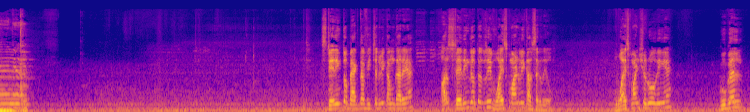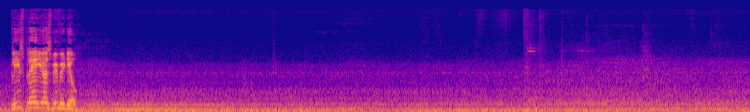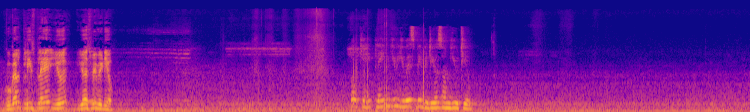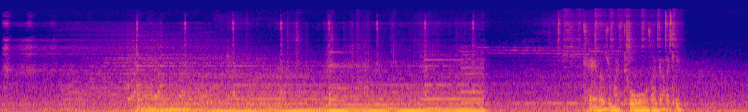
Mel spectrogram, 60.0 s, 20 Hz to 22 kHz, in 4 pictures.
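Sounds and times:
car cabin hum: 0:12.0 - 0:16.4, 0:37.0 - 0:40.3
car engine idling: 0:42.1 - 0:54.7.

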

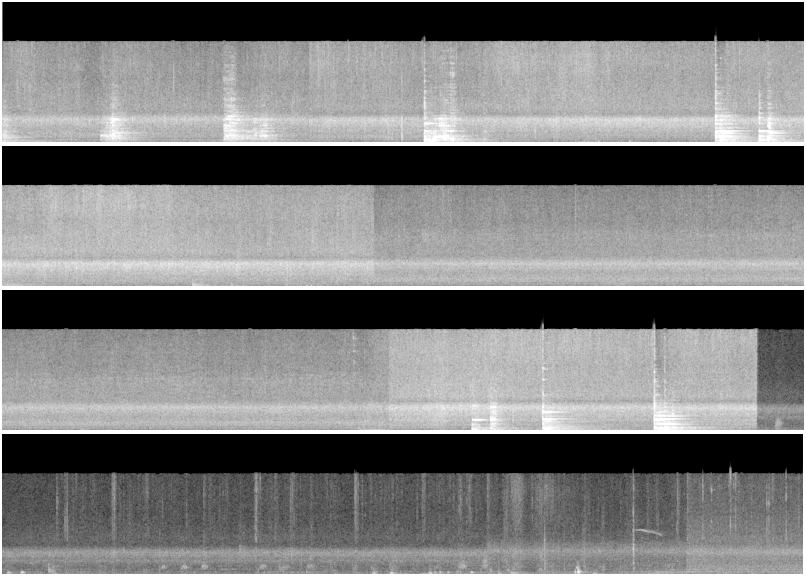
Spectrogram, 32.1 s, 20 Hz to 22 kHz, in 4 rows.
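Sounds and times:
metal ladle scraping a pan: 0:00.0 - 0:01.6, 0:02.2 - 0:03.0, 0:04.2 - 0:05.0, 0:20.8 - 0:23.3
onions sizzling in a pan: 0:00.0 - 0:23.6, 0:28.2 - 0:32.0
faint ticks: 0:23.8 - 0:32.0.

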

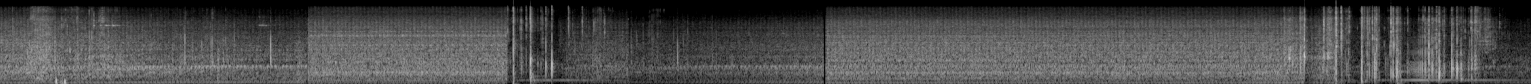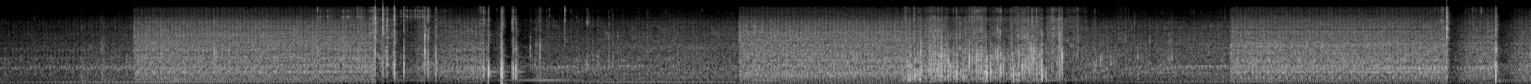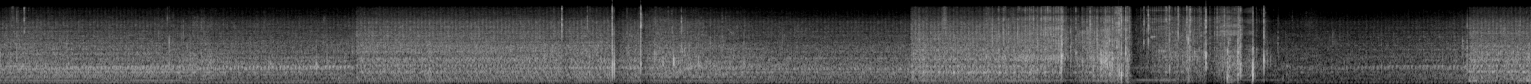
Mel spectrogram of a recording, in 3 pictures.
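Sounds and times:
plastic toys crunching under tyre: 0:00.0 - 0:03.1, 0:05.0 - 0:07.0, 0:12.6 - 0:15.2, 0:18.4 - 0:21.9, 0:24.2 - 0:27.8, 0:29.6 - 0:32.9, 0:35.7 - 0:38.4, 0:39.7 - 0:44.0
car engine idling: 0:00.0 - 0:45.9.

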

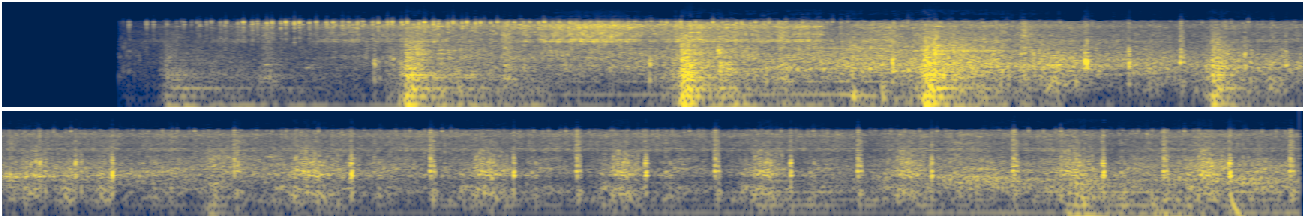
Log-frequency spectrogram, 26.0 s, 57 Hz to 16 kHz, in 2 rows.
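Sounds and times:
mechanical clicks and ticks: 0:01.2 - 0:26.0
steady rushing noise: 0:01.5 - 0:26.0.

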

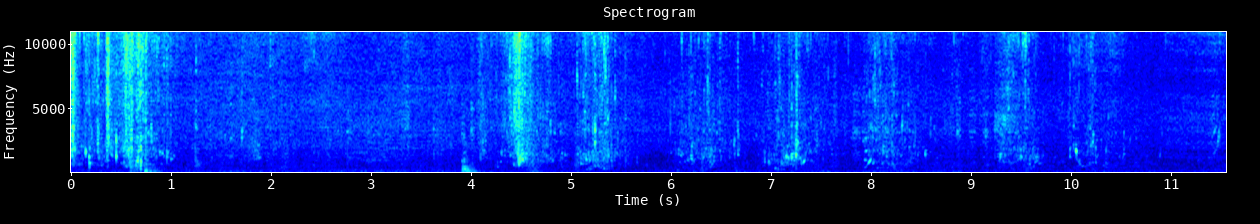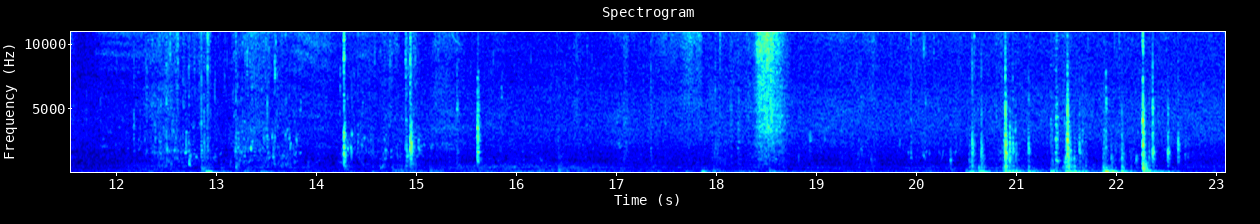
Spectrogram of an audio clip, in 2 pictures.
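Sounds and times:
water lapping against boat hull: 0:00.0 - 0:23.0
wind rumble on microphone: 0:00.0 - 0:23.0
light knocks on boat: 0:03.8 - 0:04.8.

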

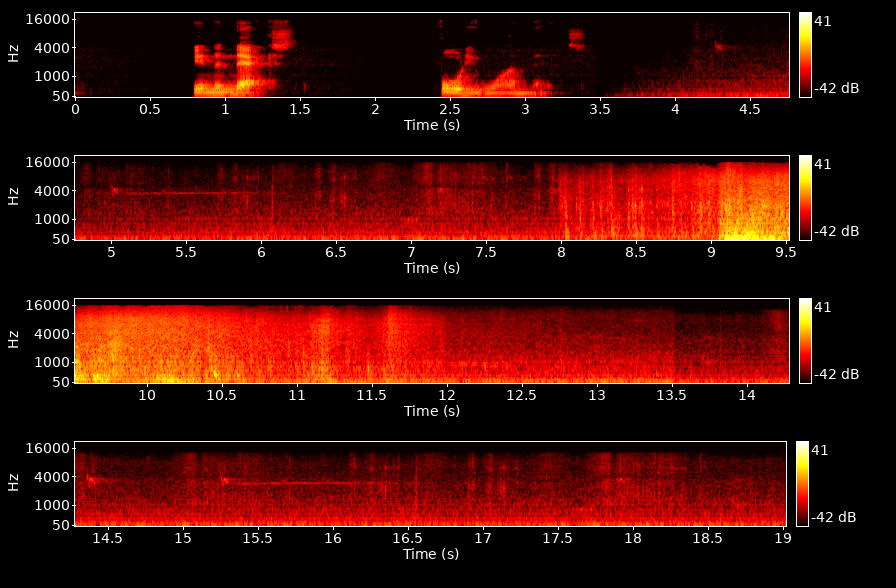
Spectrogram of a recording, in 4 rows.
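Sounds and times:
branches snapping: 0:05.9 - 0:13.5
tree cracking: 0:07.2 - 0:13.5
tree crashing down: 0:07.3 - 0:13.5.

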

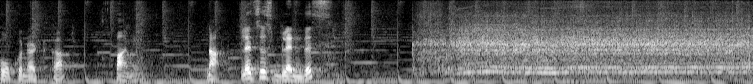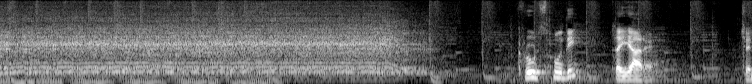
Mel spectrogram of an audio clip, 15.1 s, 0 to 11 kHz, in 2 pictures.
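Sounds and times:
blender motor whining: 0:04.1 - 0:12.0.

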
